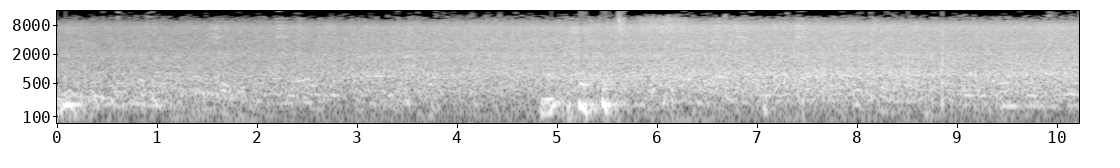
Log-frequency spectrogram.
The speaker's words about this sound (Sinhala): දැන් වහිනවා කියලා දැනගත්තට හරි ඔළුව හරවලා බලන්න.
